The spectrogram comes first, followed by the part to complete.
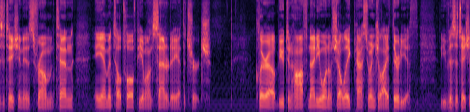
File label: Friday Funeral Announcements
